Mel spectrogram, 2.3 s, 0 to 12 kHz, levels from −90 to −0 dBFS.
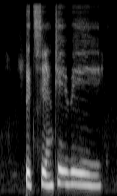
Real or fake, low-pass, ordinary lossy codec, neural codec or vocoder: fake; 10.8 kHz; none; codec, 44.1 kHz, 2.6 kbps, SNAC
